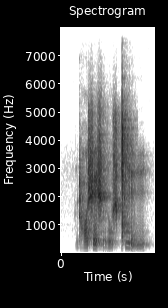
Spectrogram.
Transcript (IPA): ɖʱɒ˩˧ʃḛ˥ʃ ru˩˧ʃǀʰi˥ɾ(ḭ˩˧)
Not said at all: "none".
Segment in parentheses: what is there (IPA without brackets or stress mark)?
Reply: ḭ˩˧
